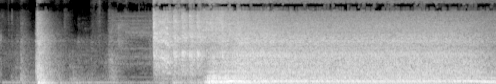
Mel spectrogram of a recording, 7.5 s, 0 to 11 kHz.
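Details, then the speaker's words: 2WD Toyota 4Runner (2003-2023 generation) after replacing wheel hub bearing assemblies, lug nuts torqued: thump, then engine catches and settles into a steady, even rumble, no hum or growl from hubs. "clap and here's an after video didn't change anything but got the new hubs Tor the lug nuts down now should be rolling quietly down the road"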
